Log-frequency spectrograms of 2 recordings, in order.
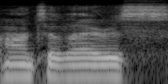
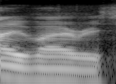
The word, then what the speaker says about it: hantavirus: Okay, so People freaking out all over the place though, especially with the hantavirus and the stuff like that. hentai virus, you gotta No, pronounce it no. right. Hantavirus.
